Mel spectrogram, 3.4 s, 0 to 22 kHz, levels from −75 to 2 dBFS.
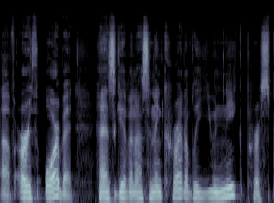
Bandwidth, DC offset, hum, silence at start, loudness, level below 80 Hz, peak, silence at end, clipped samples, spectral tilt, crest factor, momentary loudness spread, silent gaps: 16 kHz; under 0.1%; none; 0 s; -23 LUFS; -56 dBFS; -6 dBFS; 0.05 s; under 0.1%; -4.5 dB/octave; 18 dB; 6 LU; none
